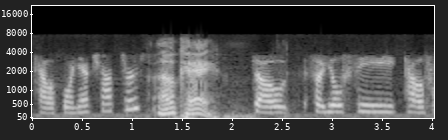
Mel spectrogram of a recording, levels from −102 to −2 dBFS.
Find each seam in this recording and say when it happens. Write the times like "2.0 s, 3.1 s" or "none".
2.8 s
